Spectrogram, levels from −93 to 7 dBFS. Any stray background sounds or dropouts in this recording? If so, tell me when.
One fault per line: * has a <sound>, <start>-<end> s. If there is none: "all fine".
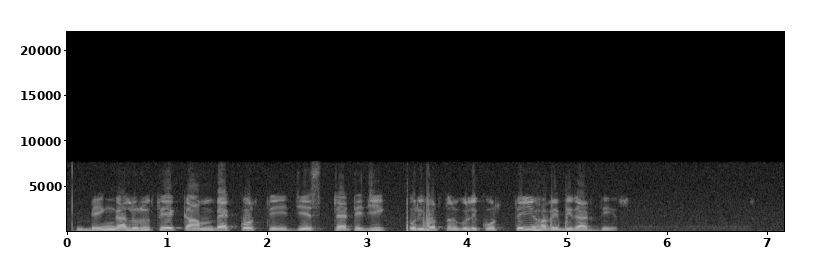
all fine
